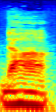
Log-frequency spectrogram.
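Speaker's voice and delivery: low "Duh" for Texan "down"; imitated missing N. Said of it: "the N on the end of that".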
